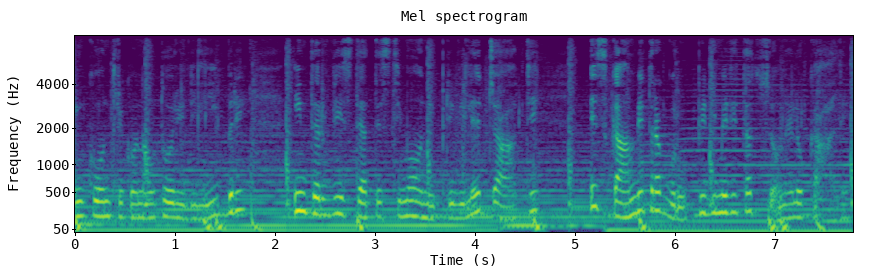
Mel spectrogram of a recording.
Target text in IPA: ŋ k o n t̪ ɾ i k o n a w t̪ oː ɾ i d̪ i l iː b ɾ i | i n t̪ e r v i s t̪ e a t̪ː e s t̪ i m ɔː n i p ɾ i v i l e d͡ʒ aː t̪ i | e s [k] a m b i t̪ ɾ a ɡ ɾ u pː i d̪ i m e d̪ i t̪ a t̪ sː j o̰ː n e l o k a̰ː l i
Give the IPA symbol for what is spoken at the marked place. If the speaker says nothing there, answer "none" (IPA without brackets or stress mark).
k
